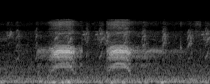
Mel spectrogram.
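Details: An Indian crow gives a pair of harsh, throaty caws in quick succession, each strong and brief, over quiet background hiss.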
